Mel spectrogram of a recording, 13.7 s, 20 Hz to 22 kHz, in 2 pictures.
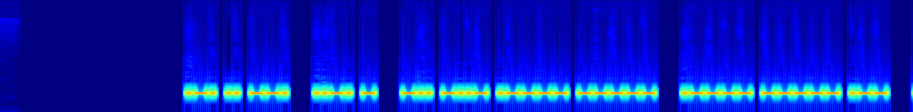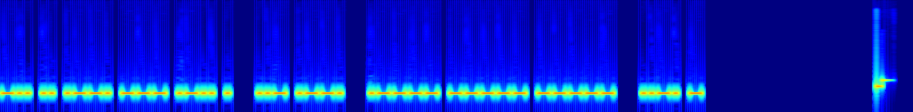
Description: Morse code, heard as a keyed tone, about 40 wpm, 700 Hz. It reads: RIG FT DX10 10W DIPOLE UP 100 FT
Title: Practice QSO - Exchange 2 - Info - 40wpm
